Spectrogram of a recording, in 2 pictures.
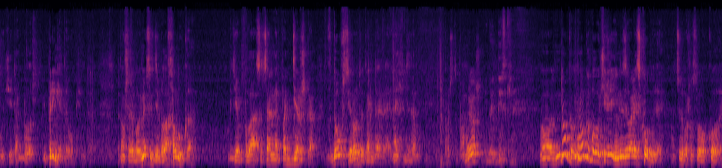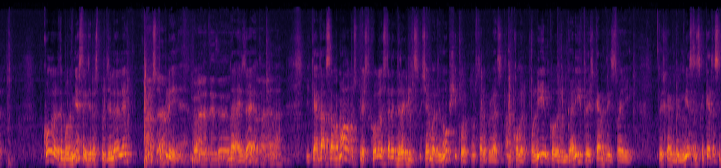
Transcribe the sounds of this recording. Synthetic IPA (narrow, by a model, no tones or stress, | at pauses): ut͡ɕɪt̪ak̚bɨlˠəipɾʲinʲɪt̪əvo̞̰pɕːɪmt̪ə̰ | pət̪ɐmuʂt̪ɛt̪əbɨlˠəmʲest̪əɡdʲebɨlˠaxɐlˠukə | ɡdʲebɨlˠasət̪sɨalʲnəjəpɐdʲːe̞rʂkə | vd̪o̞fsʲɪɾo̞t̪ɨt̪ɐɡd̪alʲɪ̰jəɪnat͡ɕɪɡdʲet̪am | pɾo̞st̪ə̥pɐmɾʲo̞ʂiskʲ | vot̪nʲɪt̪olɡəmno̞ɡəbɨlˠəʊt͡ɕɪɾʲɪʐd̪ʲenʲjnʲɪnəzɨvalʲɪsʲkolˠlʲɪ̰ɐt̪sʲud̪əpɐʂlo̞slˠo̞vəkolˠə̰ | kolˠəlʲɛt̪əbɨlˠəmʲe̞st̪əɡdʲeɾəspɾʲɪdʲɪlʲælʲɪ | pst̪ʊplʲenʲɪ̰jə̰d̪ad̪aɪzːɐɛt̪əvəd̪a | ikɐɡd̪ast̪alˠəmalˠəpəst̪ʊplʲesʲt̪ʲkolʲˠlʲɪst̪alʲɪd̪əɾɐbʲit̪sənɕasbɨlˠɐdʲino̞pɕːɪjkolˠɾpt̪omst̪alʲɪpɾəjɪvlʲæat̪sə̥t̪amkolˠəɾʲpʊlʲinkolˠəɾʲɪnɡɐɾʲit̪ojɪsʲtʲkaʐd̪ɨjɪssvɐjej | t̪oɪsʲkaɡbɨmʲe̞snəsʲtʲkɐkajət̪əs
